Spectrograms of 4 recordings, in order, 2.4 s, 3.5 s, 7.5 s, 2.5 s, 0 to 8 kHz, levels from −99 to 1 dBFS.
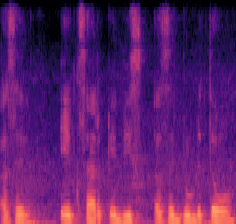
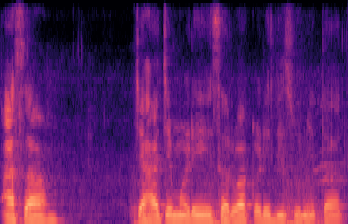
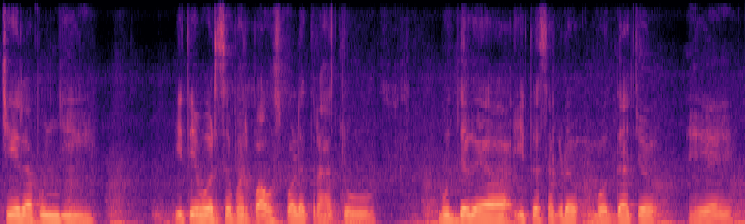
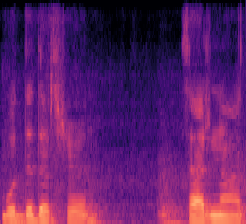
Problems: none marked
